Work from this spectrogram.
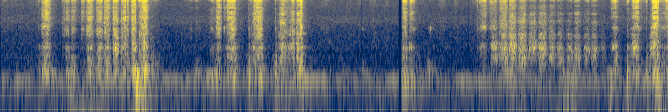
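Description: A graphite pencil draws and shades on a white sheet of paper lying flat on a wooden table, making steady scratching, rubbing strokes. Each stroke comes as a bright, dry rasp in a quiet recording with a faint low hum underneath.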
